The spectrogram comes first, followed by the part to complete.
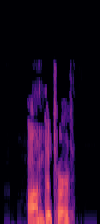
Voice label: "undeterred", english; adjectives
